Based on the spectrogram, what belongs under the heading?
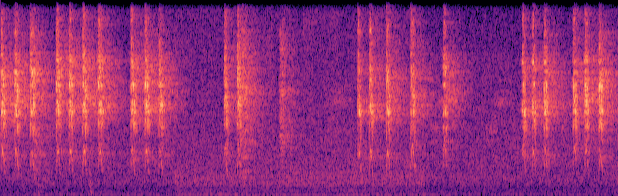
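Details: Fighting sparrow used as a training recording for contest birds, delivering clusters of bright high-pitched chirps in quick rolls separated by short gaps, with faint low hum in the background.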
